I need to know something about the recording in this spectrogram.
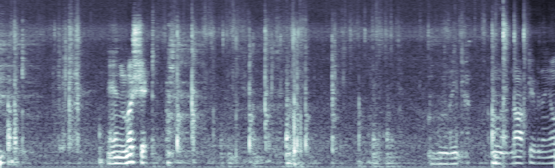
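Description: A fork mashes food against a glass bowl, clinking and scraping.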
